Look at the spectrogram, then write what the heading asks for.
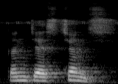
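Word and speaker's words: congestions: कंजेस्चंस, इसका प्रोनाउंसिएशन होगा कंजेस्चंस। यहाँ पे TION जो है वो शन की साउंड नहीं देगी, कंजेस्चन च की साउंड आ रही है, ठीक है।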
